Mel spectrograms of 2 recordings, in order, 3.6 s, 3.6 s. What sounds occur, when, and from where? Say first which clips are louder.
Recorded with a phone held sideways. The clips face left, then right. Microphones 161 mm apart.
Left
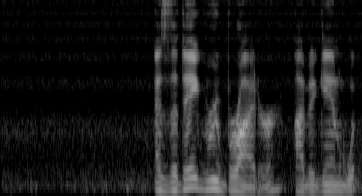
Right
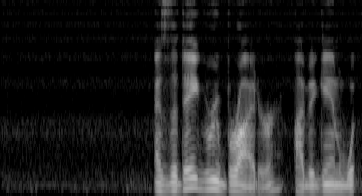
1.5 s a man speaking: right 12 dB; 50° right (ahead or behind)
